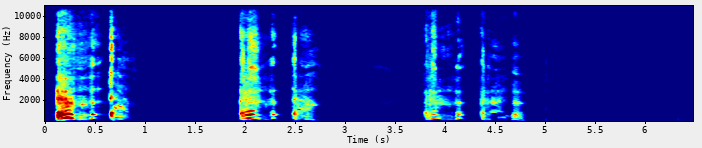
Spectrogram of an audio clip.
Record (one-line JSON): {"three_cough_length": "6.5 s", "three_cough_amplitude": 32004, "three_cough_signal_mean_std_ratio": 0.28, "survey_phase": "beta (2021-08-13 to 2022-03-07)", "age": "45-64", "gender": "Female", "wearing_mask": "No", "symptom_cough_any": true, "symptom_runny_or_blocked_nose": true, "symptom_sore_throat": true, "symptom_onset": "1 day", "smoker_status": "Ex-smoker", "respiratory_condition_asthma": false, "respiratory_condition_other": false, "recruitment_source": "Test and Trace", "submission_delay": "1 day", "covid_test_result": "Positive", "covid_test_method": "LAMP"}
